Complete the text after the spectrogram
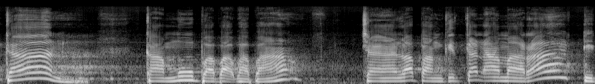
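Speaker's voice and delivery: slow, measured reading aloud; scripture reading. Acted. Pastor leading the congregation in slow scripture reading. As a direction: read the verse slowly with the church.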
